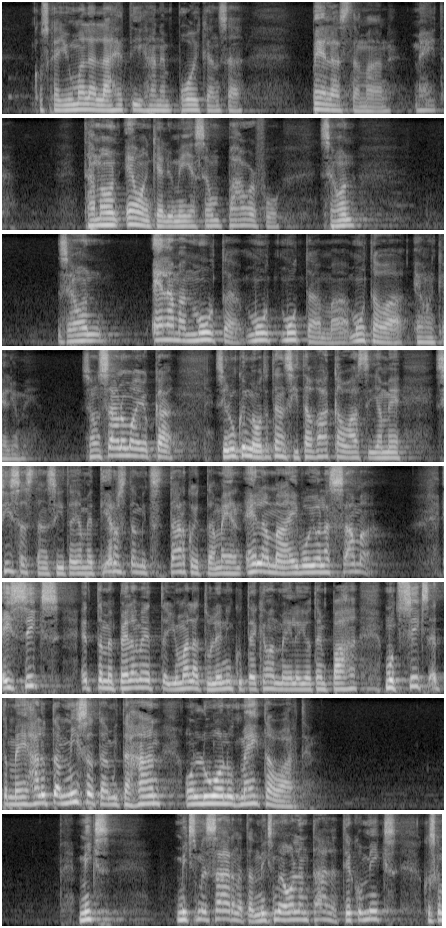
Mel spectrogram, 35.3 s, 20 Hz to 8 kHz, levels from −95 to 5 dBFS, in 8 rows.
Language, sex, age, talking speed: Finnish, male, 20-39, 150 wpm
